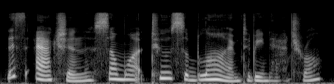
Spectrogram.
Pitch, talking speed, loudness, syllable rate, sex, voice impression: 205 Hz, 160 wpm, -20 LUFS, 5.3 syllables/s, female, very feminine, slightly adult-like, slightly cute, slightly sweet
